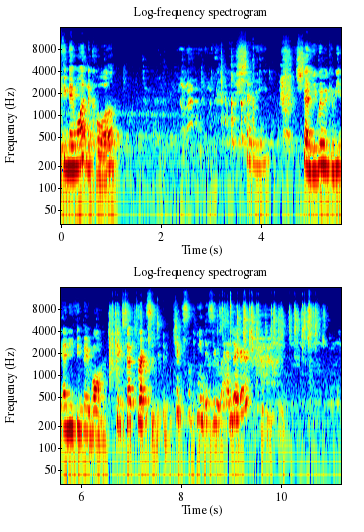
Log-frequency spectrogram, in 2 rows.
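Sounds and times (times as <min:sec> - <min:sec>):
speech: 0:00.0 - 0:01.2, 0:03.7 - 0:10.3
laughter: 0:02.3 - 0:04.7
dice being rolled: 0:06.6 - 0:07.2, 0:08.7 - 0:11.0.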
